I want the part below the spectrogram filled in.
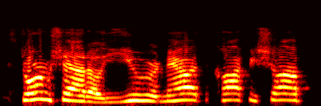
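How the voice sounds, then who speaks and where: A man's voice: high-pitched, moderate pace, a bit bright, dry recording, highs cut off. A man running a tabletop roleplaying game as game master, narrating animatedly and laughing often.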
